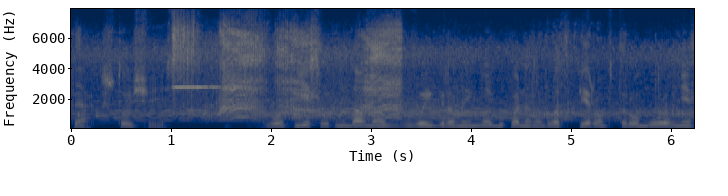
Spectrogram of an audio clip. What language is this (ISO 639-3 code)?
rus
